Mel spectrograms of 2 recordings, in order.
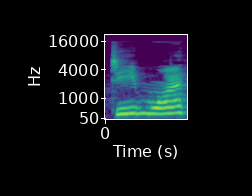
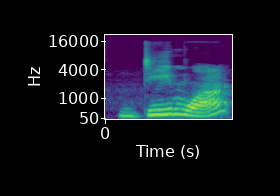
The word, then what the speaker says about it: dis-moi: Dis-moi, so notice you're not pronouncing that S on the end of D because that's a verb and we don't pronounce S's at the end of verbs.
